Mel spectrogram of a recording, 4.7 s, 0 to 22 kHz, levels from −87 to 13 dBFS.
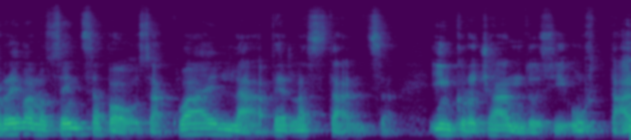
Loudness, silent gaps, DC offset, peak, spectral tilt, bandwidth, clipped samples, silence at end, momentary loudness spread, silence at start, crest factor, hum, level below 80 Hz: -32 LUFS; none; under 0.1%; -14 dBFS; -6 dB/octave; 17.5 kHz; under 0.1%; 0 s; 9 LU; 0 s; 16 dB; none; -80 dBFS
